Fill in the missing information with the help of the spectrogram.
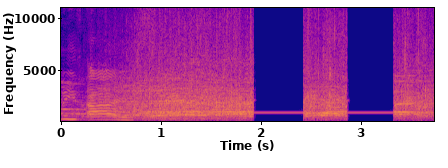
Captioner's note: applause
